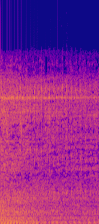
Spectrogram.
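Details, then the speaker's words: Very old Honda Astrea Grand motorcycle leaking oil, smoking, burning oil fast and fouling plugs: a rough idle with uneven, lumpy low thumps from a worn cylinder and piston. "Suaranya sangat kasar."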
